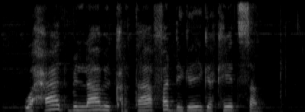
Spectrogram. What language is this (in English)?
Somali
